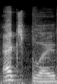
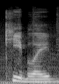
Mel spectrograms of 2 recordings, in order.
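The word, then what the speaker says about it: χ-blade: like clash against that they can reforge the x-blade I know it's pronounced Akai blade or Keyblade but you know for confusion purposes I'm going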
